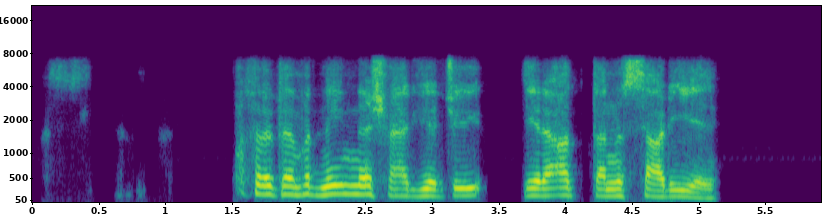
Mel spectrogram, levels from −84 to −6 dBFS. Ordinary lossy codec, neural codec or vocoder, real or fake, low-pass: Opus, 32 kbps; codec, 16 kHz in and 24 kHz out, 0.8 kbps, FocalCodec, streaming, 65536 codes; fake; 7.2 kHz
